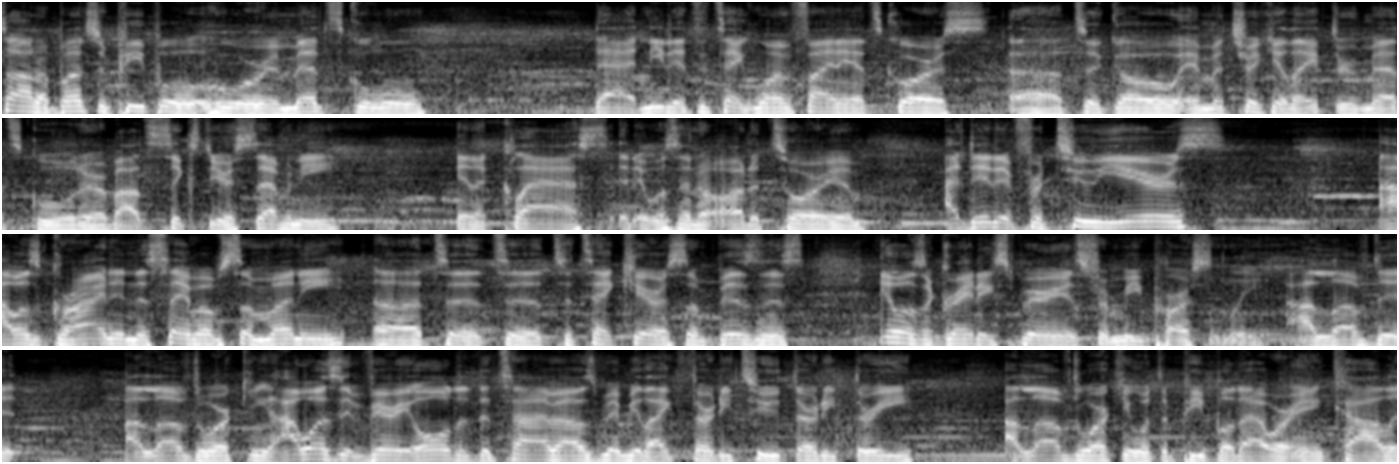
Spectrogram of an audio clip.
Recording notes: Live from Dave & Buster's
